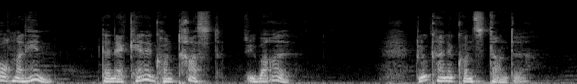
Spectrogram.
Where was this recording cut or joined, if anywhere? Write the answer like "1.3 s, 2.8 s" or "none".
1.5 s, 2.5 s, 4.3 s

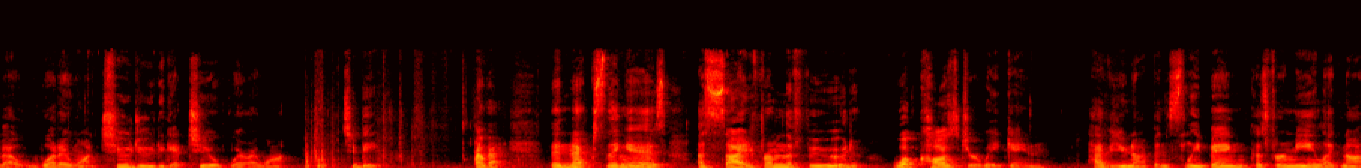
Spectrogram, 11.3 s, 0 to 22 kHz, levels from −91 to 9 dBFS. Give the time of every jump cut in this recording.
none

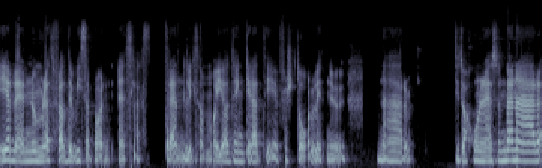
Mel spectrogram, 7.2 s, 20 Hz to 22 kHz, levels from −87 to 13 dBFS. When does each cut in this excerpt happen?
4.3 s, 6.1 s

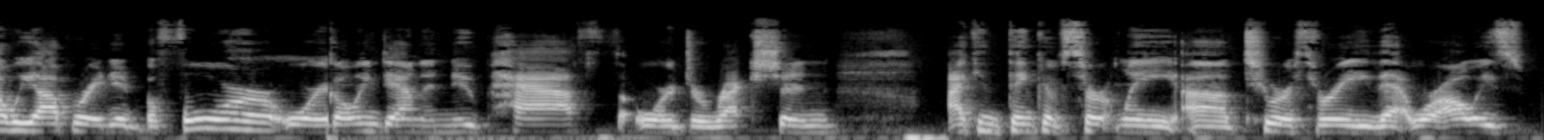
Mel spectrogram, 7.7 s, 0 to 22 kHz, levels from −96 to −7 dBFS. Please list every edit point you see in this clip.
1.6 s

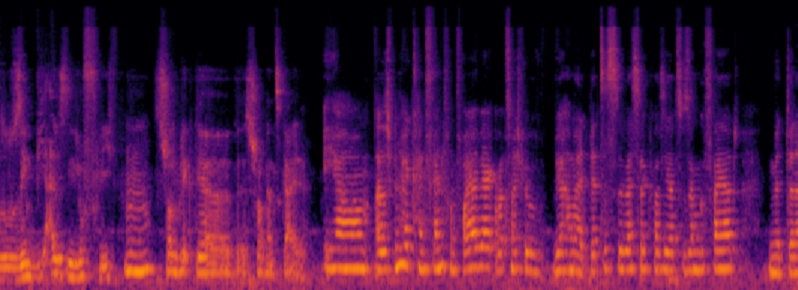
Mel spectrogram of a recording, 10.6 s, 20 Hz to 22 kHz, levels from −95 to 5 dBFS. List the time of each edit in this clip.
none

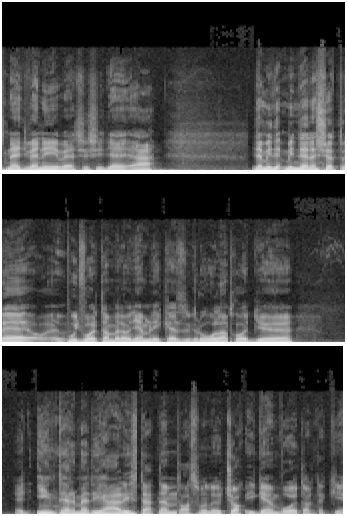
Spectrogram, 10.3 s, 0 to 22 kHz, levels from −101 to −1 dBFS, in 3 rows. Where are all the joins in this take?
2.5 s, 4.1 s, 5.3 s, 5.7 s, 8.2 s, 8.6 s, 9.3 s

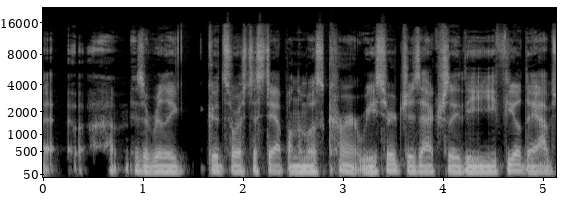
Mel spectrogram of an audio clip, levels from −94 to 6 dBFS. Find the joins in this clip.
1.5 s

